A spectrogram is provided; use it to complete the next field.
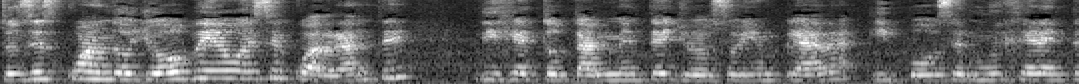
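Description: Over noticeable background noise, a woman talks at a fairly quick pace in a high voice. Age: 30s. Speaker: entrepreneur. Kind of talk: interview.

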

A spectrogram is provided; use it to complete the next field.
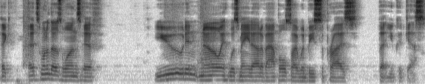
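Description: In an American accent, a man talks at a fairly slow pace, his fairly low voice held to fairly even intonation. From Omaha, Nebraska, US Midwest. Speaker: cider maker. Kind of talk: casual interview. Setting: on location at a cidery.

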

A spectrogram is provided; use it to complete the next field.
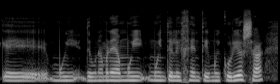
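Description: A woman's medium-pitched voice has a dark, mellow tone and a dry, close sound with no echo. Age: 40s. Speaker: founder of a creative podcast studio. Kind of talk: interview conversation. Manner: halting, many repetitions.

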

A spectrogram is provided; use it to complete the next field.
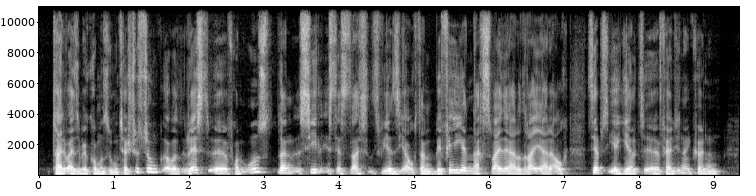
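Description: A man with a Turkish accent speaks at a moderate pace in a fairly high pitch, his tone dark and mellow, with ordinary pitch variation. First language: Turkish (speaking German). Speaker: integration charity founder. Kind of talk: interview. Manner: halting, many hesitations.

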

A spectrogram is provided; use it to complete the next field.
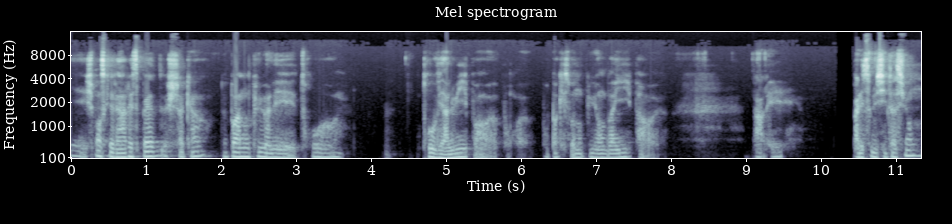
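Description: With long, frequent pauses and big swings in loudness, a man talks at a fairly slow pace, keeping a medium pitch and fairly even intonation. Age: 40s. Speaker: meditation practitioner. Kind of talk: testimony. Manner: halting.

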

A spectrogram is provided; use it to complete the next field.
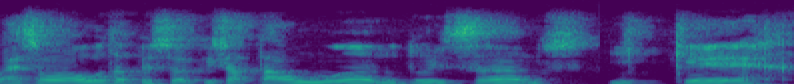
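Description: Here a man talks at a fairly quick pace in a plain, everyday voice. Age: 30s. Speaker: lab administrative assistant. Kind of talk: casual interview.

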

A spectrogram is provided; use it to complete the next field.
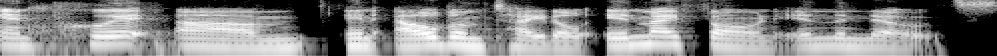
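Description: In a very quiet background, a woman with an American accent uses a normal speaking voice at medium pitch with ordinary pitch variation, the sound dry and close with no echo. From upstate New York (Fairport, Rochester area). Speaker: country singer-songwriter. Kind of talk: casual interview chat.

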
